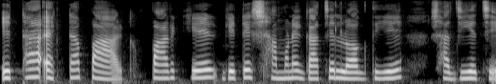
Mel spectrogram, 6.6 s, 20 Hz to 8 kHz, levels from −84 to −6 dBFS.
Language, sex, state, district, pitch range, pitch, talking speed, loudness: Bengali, female, West Bengal, Cooch Behar, 230-265 Hz, 245 Hz, 90 wpm, -23 LUFS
